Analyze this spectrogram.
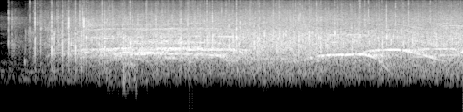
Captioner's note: cheers and applause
